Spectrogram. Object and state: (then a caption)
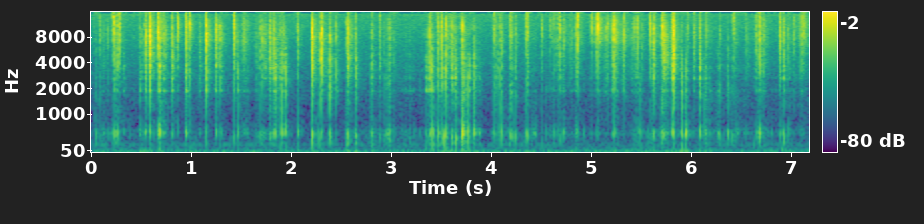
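Quilted plastic purse. Long acrylic nails scratch and tap the quilted surface of a small light-blue quilted PVC jelly purse. The result is a quiet, steady stream of crinkly, scratchy rustling punctuated by sharp, bright clicks, with a plasticky midrange tone. A denser burst of scratching comes in the middle.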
